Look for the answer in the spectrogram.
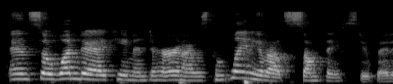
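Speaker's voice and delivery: ordinary talk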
